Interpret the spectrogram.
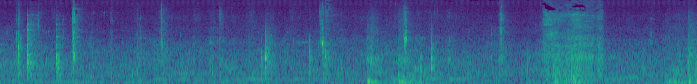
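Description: A person biting and chewing food close to the microphone, with irregular small crunches and clicks, and a brief rustle about five and a half seconds in.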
